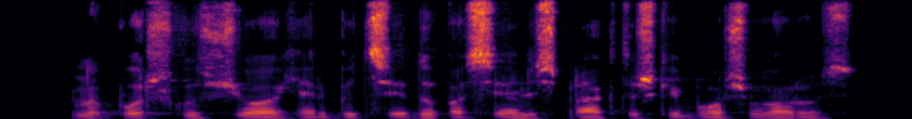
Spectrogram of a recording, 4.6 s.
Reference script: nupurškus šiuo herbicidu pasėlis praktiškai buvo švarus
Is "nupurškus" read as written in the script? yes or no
yes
